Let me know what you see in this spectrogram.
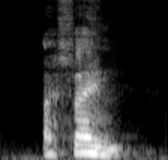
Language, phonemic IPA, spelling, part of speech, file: Afrikaans, /aˈsəin/, asyn, noun, LL-Q14196 (afr)-asyn.wav
- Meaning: vinegar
